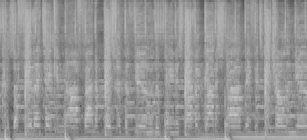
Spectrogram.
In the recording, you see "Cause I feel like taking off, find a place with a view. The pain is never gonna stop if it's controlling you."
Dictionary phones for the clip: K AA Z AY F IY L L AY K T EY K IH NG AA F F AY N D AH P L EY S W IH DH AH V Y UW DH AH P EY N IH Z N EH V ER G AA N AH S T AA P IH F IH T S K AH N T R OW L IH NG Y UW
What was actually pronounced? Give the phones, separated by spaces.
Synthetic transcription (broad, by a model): K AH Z AY F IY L L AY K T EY K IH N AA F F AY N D AH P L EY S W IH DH AH F Y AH DH AH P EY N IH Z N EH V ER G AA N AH S T AA P IH F IH T S K N T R OW L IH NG Y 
